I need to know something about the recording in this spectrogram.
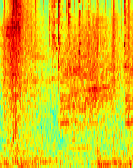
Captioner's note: clinks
